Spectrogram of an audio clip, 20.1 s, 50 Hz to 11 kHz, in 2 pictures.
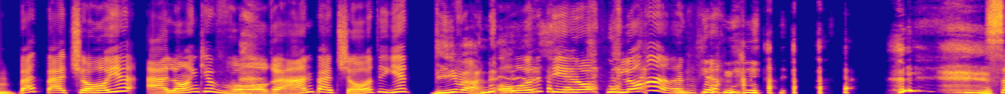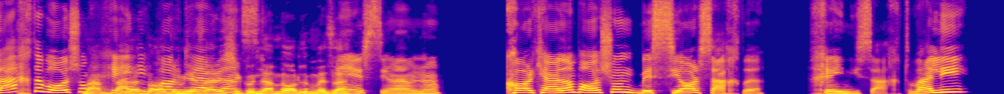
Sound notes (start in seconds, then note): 4.4 laughs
